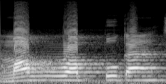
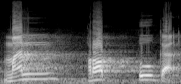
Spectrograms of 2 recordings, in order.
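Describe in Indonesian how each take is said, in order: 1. Bunyi n melebur menjadi bunyi r yang dobel. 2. Bunyi n diucapkan terpisah sebelum r.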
